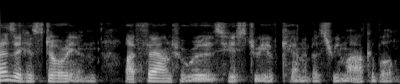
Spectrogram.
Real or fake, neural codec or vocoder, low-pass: fake; vocoder, 22.05 kHz, 80 mel bands, HiFi-GAN; 7.2 kHz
